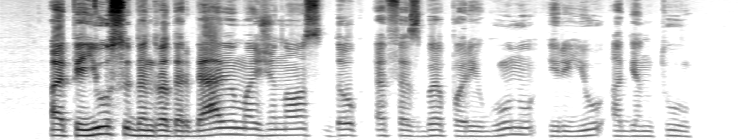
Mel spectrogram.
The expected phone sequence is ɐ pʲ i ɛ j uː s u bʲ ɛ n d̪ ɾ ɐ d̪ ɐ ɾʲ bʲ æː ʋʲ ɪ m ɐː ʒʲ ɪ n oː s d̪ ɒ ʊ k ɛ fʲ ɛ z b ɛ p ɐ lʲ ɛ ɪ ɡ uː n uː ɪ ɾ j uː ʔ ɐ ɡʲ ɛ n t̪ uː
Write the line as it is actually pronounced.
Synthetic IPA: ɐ pʲ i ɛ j uː s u bʲ ɛ n d̪ ɾ ɐ d̪ ɐ ɾʲ bʲ æː ʋʲ ɪ m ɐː ʒʲ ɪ n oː s d̪ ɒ ʊ k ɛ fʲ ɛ z b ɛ p ɐ ɾʲ ɛ ɪ ɡ uː n uː ɪ ɾ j uː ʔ ɐ ɡʲ ɛ n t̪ uː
